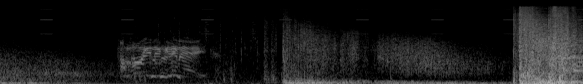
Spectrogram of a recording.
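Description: Bursts of gunfire in a Counter-Strike match, a short rattling volley early on and a loud, dense burst at the end, with clicks and game sounds between, under speech.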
